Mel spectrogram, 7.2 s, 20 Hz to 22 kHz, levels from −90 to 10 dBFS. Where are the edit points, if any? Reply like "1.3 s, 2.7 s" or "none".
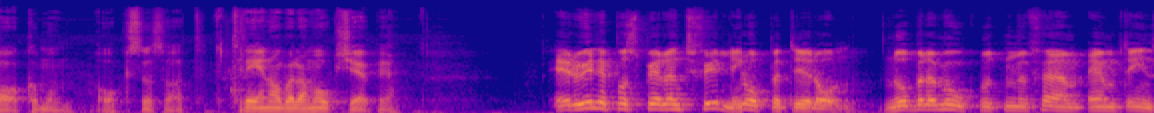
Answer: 1.4 s, 4.6 s

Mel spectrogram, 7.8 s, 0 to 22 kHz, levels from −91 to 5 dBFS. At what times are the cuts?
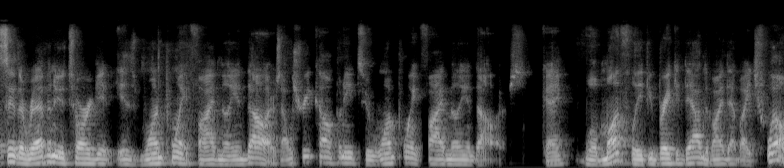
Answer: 2.9 s, 5.7 s

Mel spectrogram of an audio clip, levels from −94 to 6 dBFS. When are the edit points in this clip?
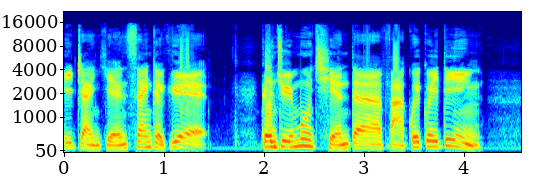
none

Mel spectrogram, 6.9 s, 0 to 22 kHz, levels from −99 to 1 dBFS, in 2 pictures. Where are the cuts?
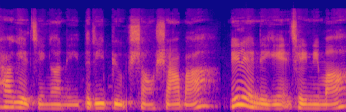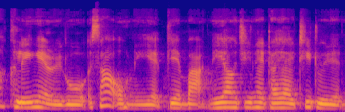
2.2 s

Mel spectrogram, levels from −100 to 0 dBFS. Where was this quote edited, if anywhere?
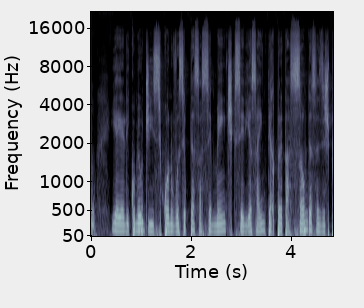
2.0 s

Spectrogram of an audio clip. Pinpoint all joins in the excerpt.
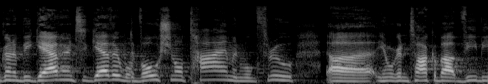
1.3 s, 2.6 s

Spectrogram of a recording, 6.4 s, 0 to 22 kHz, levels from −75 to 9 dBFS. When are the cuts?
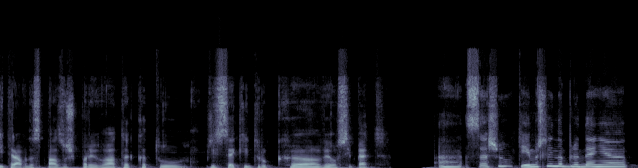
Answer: none

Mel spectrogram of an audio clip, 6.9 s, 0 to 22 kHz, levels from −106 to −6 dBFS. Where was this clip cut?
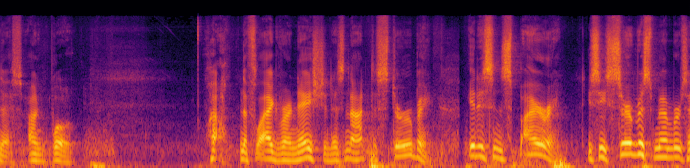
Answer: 2.4 s, 4.6 s, 5.8 s

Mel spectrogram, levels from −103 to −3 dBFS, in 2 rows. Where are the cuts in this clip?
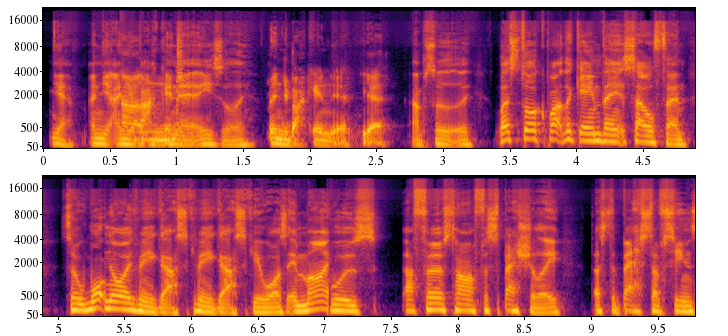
5.4 s, 6.0 s, 7.0 s

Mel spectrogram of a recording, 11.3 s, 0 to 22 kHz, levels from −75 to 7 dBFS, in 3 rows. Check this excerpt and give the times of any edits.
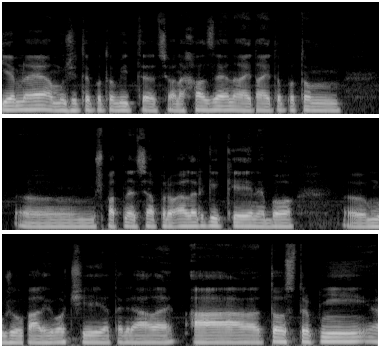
2.5 s, 7.7 s, 9.4 s

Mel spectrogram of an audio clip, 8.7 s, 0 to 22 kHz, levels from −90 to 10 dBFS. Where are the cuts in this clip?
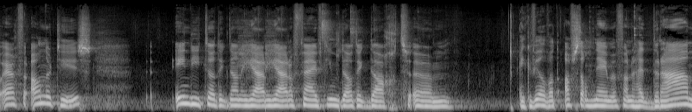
2.0 s, 2.5 s, 3.3 s, 4.2 s

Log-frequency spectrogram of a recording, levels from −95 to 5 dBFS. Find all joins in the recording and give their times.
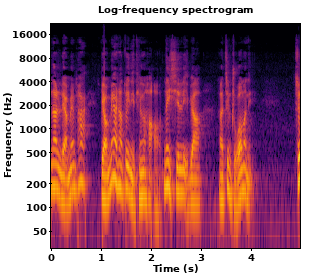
none

